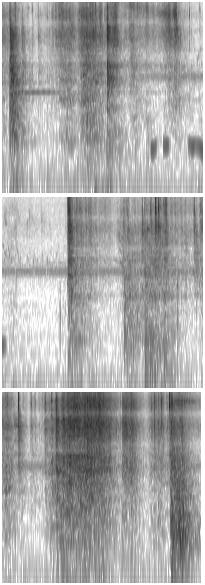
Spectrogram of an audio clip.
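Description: An aluminium checker-plate sheet being handled and set down on plastic weed mat: several metallic knocks and rattles, a longer rustling stretch late on, and a heavy thump just before the end.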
